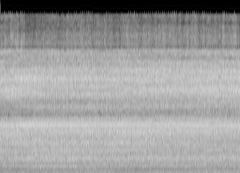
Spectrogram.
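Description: A power drill runs steadily from go and stop control buttons instead of its trigger, a continuous high whine with a constant pitch held for the whole stretch, with no speech.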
